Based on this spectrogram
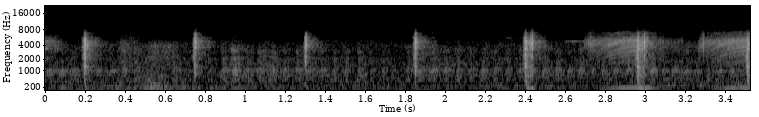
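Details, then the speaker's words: Phone after repair, antenna and speaker wires reconnected and case closed: sharp light ticks just under two per second in quiet room; repairer guesses it occurs when battery is not properly charged, cause unclear. Clicking noise. "I guess this sound only comes when the battery is not properly charged. When your battery is not properly charged, you hear the sound."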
